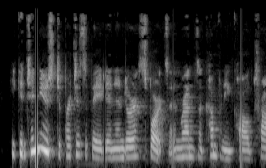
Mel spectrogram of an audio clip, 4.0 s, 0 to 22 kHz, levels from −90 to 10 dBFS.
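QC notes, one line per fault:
0.53–0.55 s, 1.55–1.58 s, 2.58–2.60 s, 3.60–3.62 s: gap between chunks. The speech stops for about 23 ms at each of these points. The holes recur every 1.0 s of audio plus the gap, which fits fixed one-second chunks joined with silence between them. Unlike a dropout, nothing is missing. The speech resumes exactly where it stopped, only delayed, so the pauses are heard as short holes at regular intervals.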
